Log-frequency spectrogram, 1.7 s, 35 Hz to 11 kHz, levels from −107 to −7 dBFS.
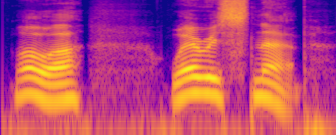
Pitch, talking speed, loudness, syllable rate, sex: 170 Hz, 145 wpm, -16 LUFS, 5.0 syllables/s, male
